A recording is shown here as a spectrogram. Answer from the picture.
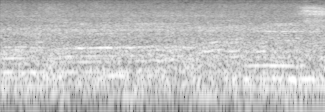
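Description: Steady rush of the Bellagio fountain's water jets spraying, mixed with crowd chatter and the show's music.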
